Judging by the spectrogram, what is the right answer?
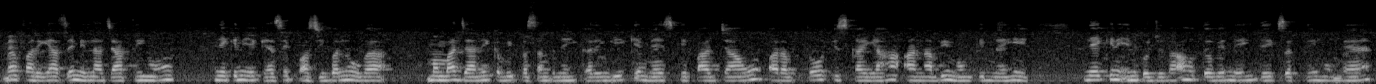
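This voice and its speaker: A woman's voice: fairly low pitch, normal speed, dull audio, natural voice. A woman voicing a young wife who speaks earnestly and from the heart. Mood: worried. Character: young wife, emotional and affectionate. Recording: steady background noise.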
